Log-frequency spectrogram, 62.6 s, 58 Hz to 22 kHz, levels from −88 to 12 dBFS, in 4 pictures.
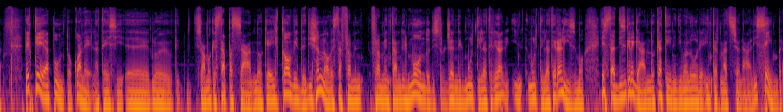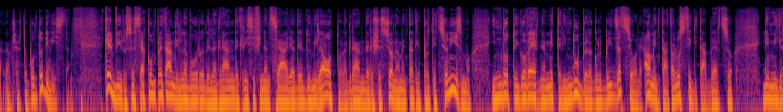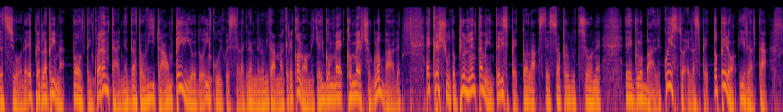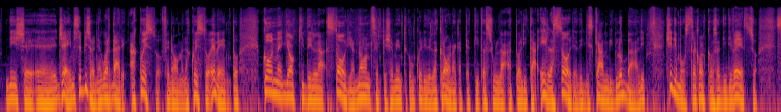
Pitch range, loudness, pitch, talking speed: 90-115 Hz, -23 LUFS, 100 Hz, 140 wpm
